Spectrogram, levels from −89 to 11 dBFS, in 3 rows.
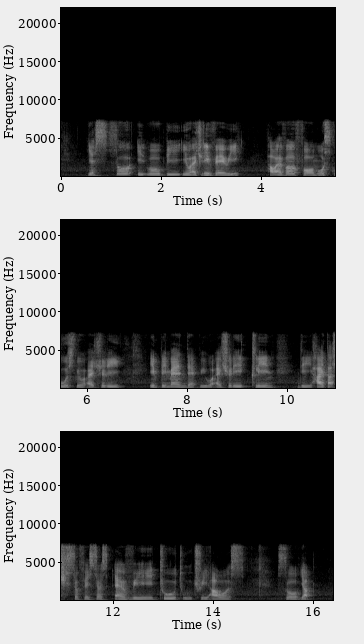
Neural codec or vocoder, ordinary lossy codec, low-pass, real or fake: none; none; 7.2 kHz; real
